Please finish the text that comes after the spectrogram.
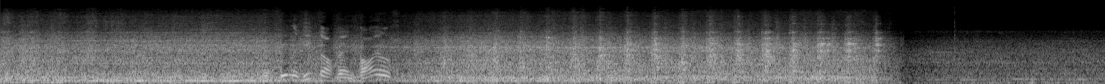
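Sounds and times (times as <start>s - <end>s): distant diesel locomotive running: 0.0s - 11.0s
freight wagon wheels clicking on rails: 2.8s - 9.0s.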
